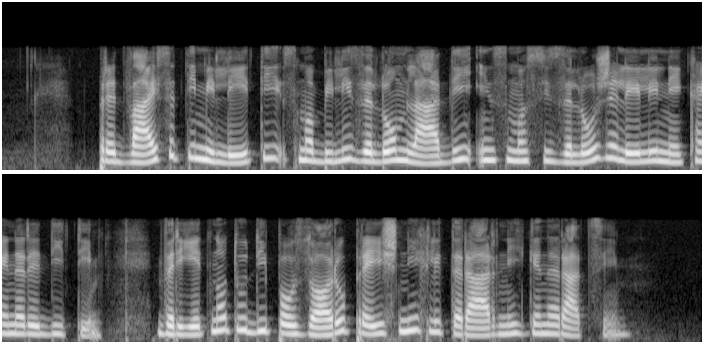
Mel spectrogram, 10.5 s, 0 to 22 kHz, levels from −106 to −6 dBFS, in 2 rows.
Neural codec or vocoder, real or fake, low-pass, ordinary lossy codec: none; real; 7.2 kHz; none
